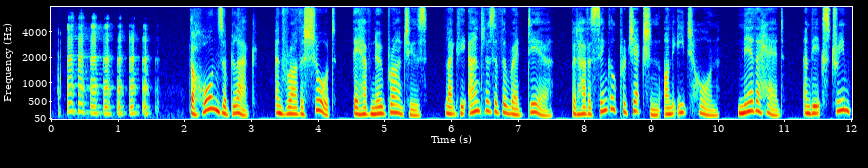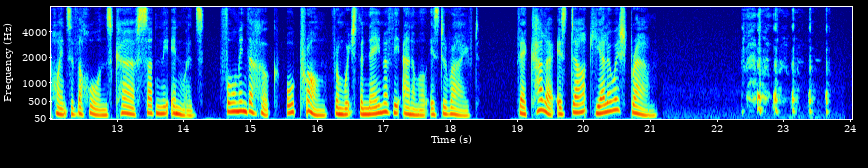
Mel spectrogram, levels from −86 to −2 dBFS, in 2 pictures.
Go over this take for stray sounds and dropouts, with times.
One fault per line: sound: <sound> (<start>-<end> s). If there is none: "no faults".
sound: laugh (0.1-1.6 s)
sound: laugh (22.4-23.7 s)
